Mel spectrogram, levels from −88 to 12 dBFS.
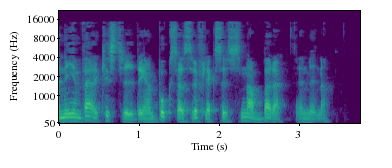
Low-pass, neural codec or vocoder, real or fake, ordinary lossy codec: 14.4 kHz; none; real; AAC, 64 kbps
